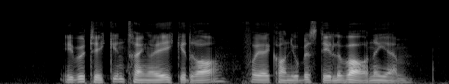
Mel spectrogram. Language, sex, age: Norwegian, male, 41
